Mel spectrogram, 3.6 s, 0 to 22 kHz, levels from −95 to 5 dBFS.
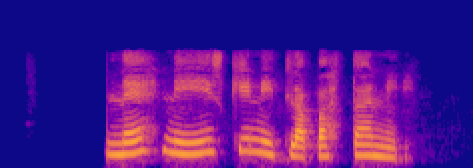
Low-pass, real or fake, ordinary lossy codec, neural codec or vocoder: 7.2 kHz; real; MP3, 64 kbps; none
